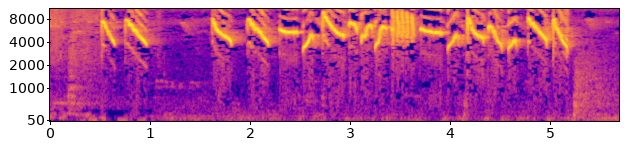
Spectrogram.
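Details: White-eye said to be low in breeding condition, singing a run of high, clear whistled notes, each sliding sharply downward, delivered in quick bursts with brief pauses and a buzzy note midway.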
